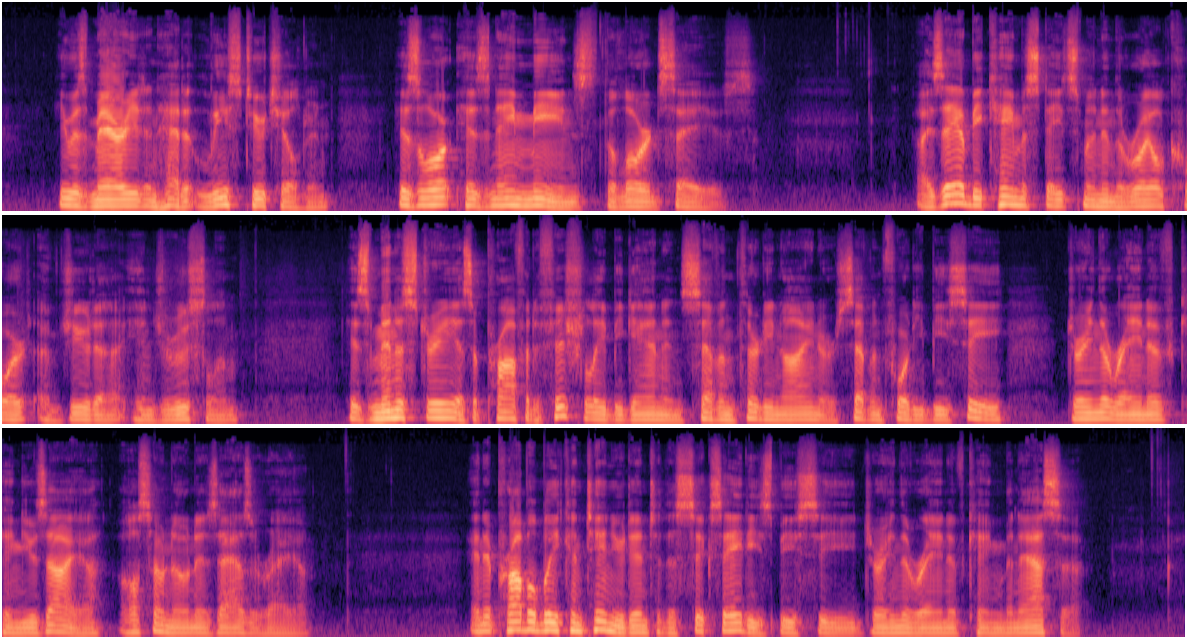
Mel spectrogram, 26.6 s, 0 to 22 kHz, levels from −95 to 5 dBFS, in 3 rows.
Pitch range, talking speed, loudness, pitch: 100-125 Hz, 145 wpm, -15 LUFS, 110 Hz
